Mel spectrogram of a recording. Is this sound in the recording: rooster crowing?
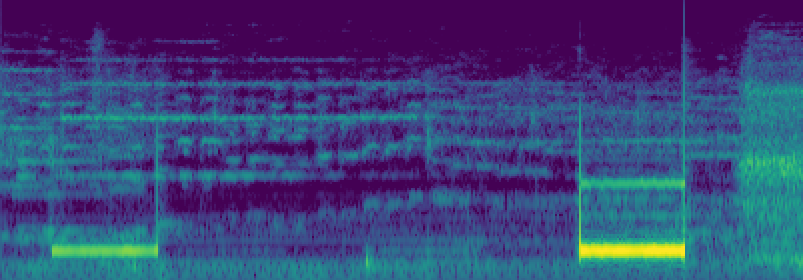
no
